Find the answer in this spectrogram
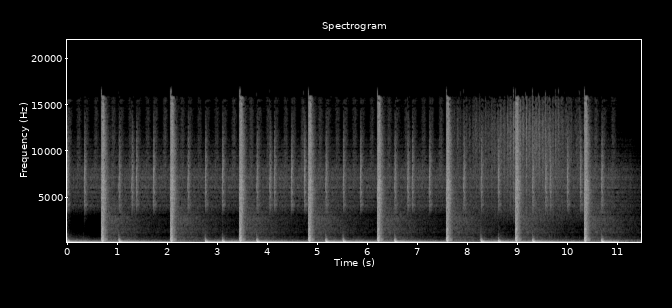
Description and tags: Conscience Pilot Drumloop
Made on FL studio 11
Written and Produced by: Nolyaw
Sample from "Conscience Pilot" link below
Tempo: 87bpm
If you do use these samples, just remember to give me a shout out.
1love_NLW
music, original, recording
